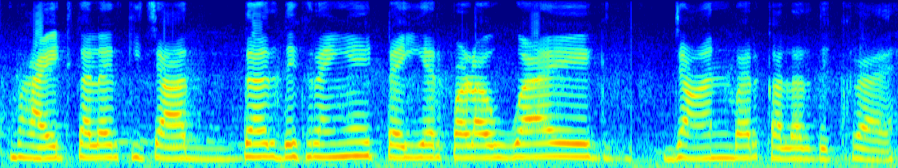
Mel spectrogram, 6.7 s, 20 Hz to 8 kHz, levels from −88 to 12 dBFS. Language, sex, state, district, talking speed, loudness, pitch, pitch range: Hindi, female, Bihar, East Champaran, 150 wpm, -20 LUFS, 215 Hz, 200-225 Hz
